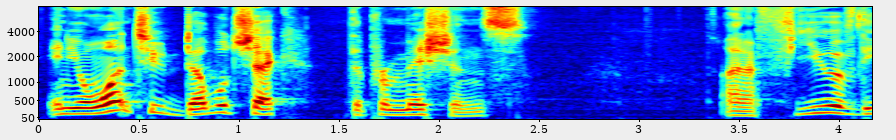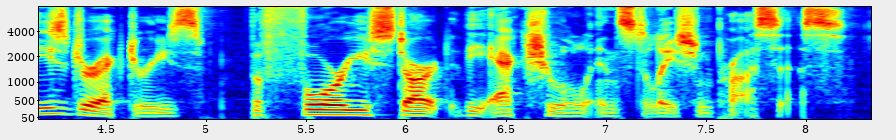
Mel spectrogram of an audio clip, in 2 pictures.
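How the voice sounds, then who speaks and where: A man narrating a software tutorial screencast as instructor, in a steady, plain-spoken, explanatory way. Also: mid-range voice, moderate pace, no room sound, studio quality.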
